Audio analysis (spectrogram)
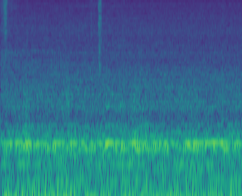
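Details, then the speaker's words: Raised boat trailer wheel spun by hand: a low, rough growl with a steady hum from a bad wheel bearing showing in/out play, probably water-damaged; the dust cap was uneven. "that is definitely bad. You can hear that bearing growling."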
